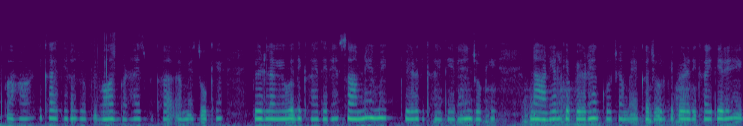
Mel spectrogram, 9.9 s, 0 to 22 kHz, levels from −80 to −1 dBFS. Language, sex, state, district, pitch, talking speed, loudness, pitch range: Hindi, female, Chhattisgarh, Raigarh, 235 Hz, 260 wpm, -38 LUFS, 230-245 Hz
